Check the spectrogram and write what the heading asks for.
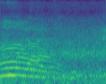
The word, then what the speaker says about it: Merlion: Lion, that's how it's Merlion. Thanks a lot. Bye. Okay, so the Merlion Park. Turns out I was pronouncing it incorrectly, and a guide over here corrected me very kindly.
